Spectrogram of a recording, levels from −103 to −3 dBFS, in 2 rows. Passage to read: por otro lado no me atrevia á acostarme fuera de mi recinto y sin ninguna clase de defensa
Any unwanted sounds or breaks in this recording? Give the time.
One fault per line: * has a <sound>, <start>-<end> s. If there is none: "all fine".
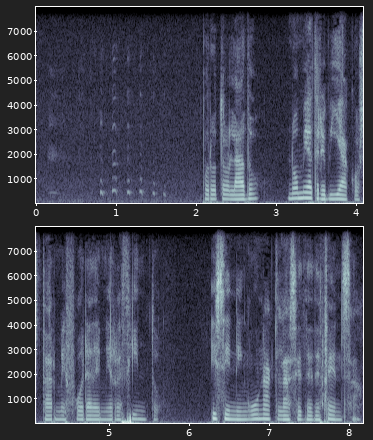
* has a laugh, 0.1-1.7 s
